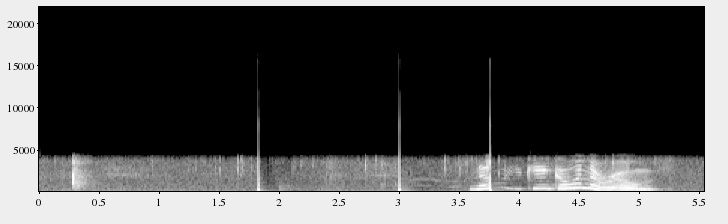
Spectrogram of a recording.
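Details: Cat meowing as a little kitten antagonizes a huge cat, Ceasar and Oreo. A drawn-out, wavering meow rises then slides downward near the end, after a few sharp taps and clicks in an otherwise quiet room.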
